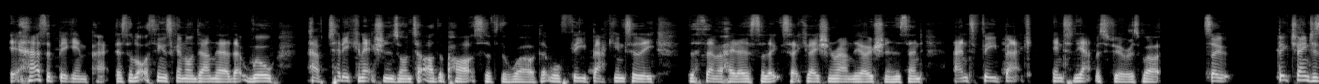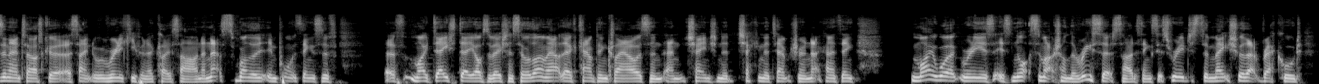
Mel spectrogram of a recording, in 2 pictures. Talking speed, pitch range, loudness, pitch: 265 wpm, 135-160 Hz, -17 LUFS, 145 Hz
